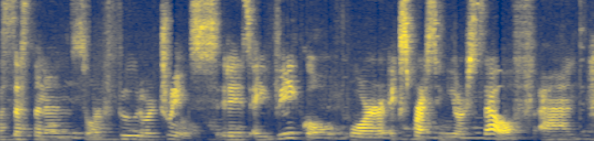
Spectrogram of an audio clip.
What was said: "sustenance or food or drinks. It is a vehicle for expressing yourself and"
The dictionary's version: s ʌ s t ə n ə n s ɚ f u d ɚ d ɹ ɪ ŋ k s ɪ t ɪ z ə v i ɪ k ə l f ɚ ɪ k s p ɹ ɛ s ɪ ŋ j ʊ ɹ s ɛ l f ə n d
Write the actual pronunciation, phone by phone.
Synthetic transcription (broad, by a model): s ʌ s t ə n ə n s ɚ f u d ɚ d ɹ ɪ ŋ k s ɪ t ɪ z ə v i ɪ k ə l f ɚ ɪ k s p ɹ ɛ s ɪ ŋ j ʊ ɹ s ɛ l f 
